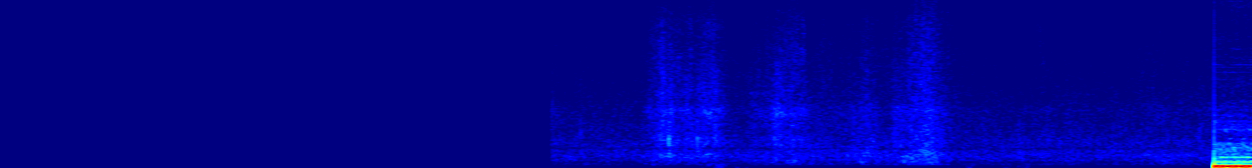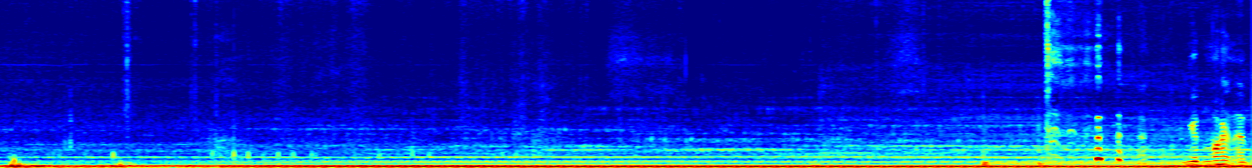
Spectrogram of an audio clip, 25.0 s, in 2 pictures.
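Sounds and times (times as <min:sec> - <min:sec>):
vehicle engine rumbling: 0:12.1 - 0:25.0.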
